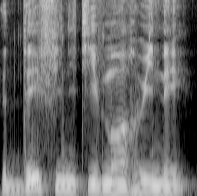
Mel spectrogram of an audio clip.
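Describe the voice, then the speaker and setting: A man narrating an audiobook of a classic novel, with measured, lightly dramatic storytelling. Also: lowish voice, mellow.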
